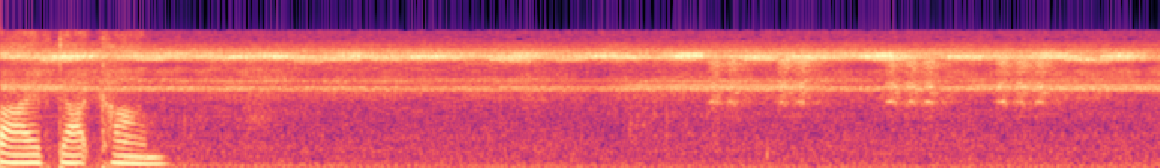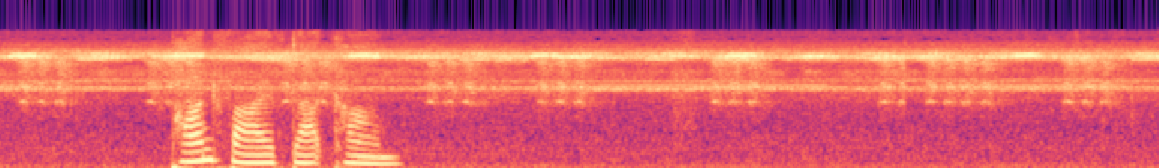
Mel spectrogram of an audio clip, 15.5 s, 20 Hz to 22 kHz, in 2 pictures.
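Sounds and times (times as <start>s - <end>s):
speech: 0.0s - 1.2s, 8.9s - 10.5s
high ringing trill of night insects and cicadas: 0.0s - 15.4s.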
